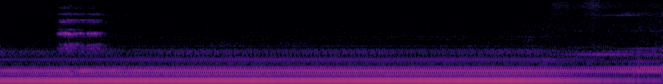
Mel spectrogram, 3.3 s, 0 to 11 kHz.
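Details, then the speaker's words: Eclatec BS 100 street light, BF 250 lamp, original magnetic ballast over about 40 years old, after cleaning, at power-on: clean, low, steady mains hum with no buzzing or rattle; ballast works really well. "Donc un luminaire en BF 250, donc franchement le ballast il fonctionne vraiment bien. On dirait pas qu'il a plus d'une quarantaine d'années."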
